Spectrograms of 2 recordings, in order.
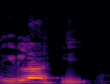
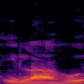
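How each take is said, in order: First: The word ends with an i vowel. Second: The word ends with a u vowel. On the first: "tidak ilahi" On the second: "tidak ilahu"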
